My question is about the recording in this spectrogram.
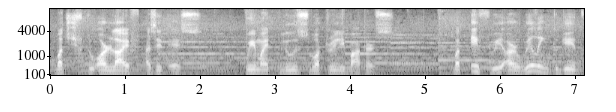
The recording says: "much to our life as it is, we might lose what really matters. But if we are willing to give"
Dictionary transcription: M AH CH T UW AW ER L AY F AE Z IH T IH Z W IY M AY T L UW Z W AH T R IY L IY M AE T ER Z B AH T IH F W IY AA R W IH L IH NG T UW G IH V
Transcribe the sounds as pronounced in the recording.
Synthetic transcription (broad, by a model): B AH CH T UW AW ER L AY F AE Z IH T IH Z W IY M AY T L UW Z W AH T R IY L IY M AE T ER S B AH T IH F W IY AA R W IH L IH NG T UW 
